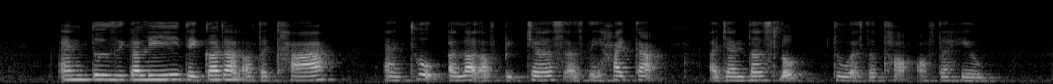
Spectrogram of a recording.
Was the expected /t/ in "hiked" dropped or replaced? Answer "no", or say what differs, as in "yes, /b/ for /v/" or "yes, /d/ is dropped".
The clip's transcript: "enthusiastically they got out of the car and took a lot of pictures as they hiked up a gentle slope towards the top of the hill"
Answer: yes, /t/ is dropped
